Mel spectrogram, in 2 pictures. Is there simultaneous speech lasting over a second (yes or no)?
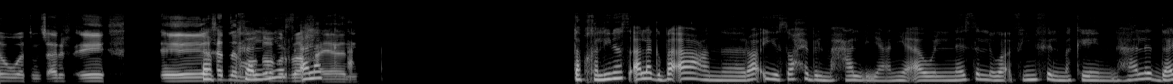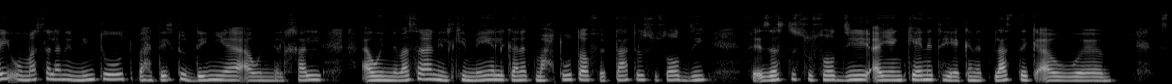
yes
